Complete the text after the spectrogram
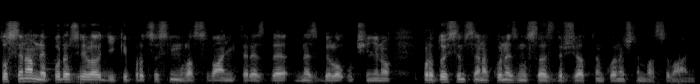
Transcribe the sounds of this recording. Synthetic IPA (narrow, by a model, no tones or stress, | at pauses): t̪o̞sɛnaːmnɛpo̞dar̝ɪlo̞ɟiːkɪpɾo̞t͡sɛsɲiːmuɦlaso̞vaːɲiːk̚t̪ɛɾɛːzdɛdnɛzbɪlo̞ʔut͡ʃɪɲɛno̞pɾo̞t̪oʃsɛmsɛnako̞nɛt͡smusɛlzd̪r̩ʒovat̪ft̪o̞mko̞nɛt͡ʃnɛːmɦlaso̞va̰ːɲiː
